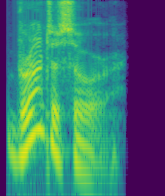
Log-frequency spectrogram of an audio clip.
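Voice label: "brontosaur", British English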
